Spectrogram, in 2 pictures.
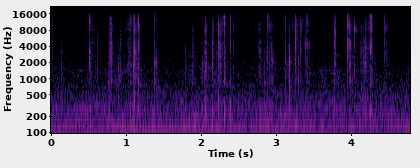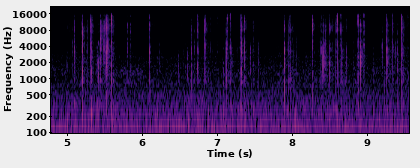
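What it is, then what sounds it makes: Clear plastic cello bag crinkled. A clear plastic cello bag, a sleeve holding paper art prints, is crinkled with fingertips and nails. Quiet, bright, crisp crackles and clicks come in quick clusters over a low steady hum, each snapping off at once.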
